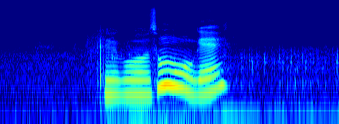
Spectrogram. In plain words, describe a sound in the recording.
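A young woman speaks brightly close by.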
